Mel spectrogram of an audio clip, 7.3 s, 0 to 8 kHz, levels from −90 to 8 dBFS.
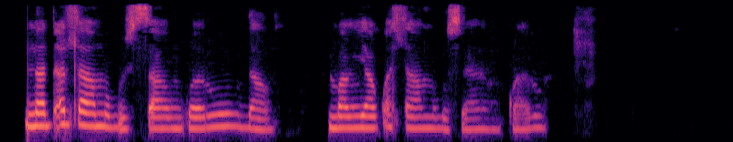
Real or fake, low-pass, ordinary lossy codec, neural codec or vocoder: fake; 7.2 kHz; MP3, 48 kbps; codec, 24 kHz, 6 kbps, HILCodec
